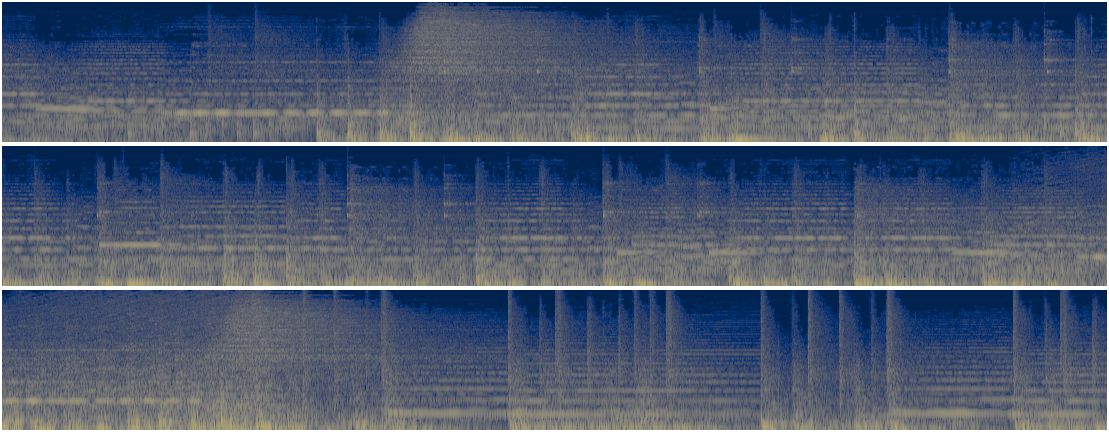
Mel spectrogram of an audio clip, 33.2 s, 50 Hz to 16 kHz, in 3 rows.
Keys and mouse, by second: 0.9-2.8 drag, 0.9-3.0 right drag, 3.8-5.7 middle drag, 4.5-5.6 drag, 4.5 right click, 5.7 click, 6.5 click, 7.4 click, 8.8 middle click, 9.4 click, 10.3 middle click, 10.5-12.6 drag, 12.6 middle click, 12.8-15.0 drag, 15.0 middle click, 15.1-16.3 drag, 15.1-16.3 right drag, 16.3 middle click, 16.4-20.3 drag, 16.4 right click, 17.1-18.2 right drag, 21.7 middle click, 22.2-25.6 drag, 25.2-30.9 middle drag, 29.6-33.1 drag, 29.6-30.9 right drag, 31.3 middle click, 31.3 right click, 32.1-33.1 middle drag, 32.1-33.1 right drag.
